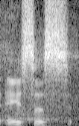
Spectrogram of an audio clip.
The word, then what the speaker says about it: Aeis: map, our Protos player in the teal, it's AS. At least I hope it's AS. It is AS. Excellent. Not the the ASUS. Asus apparently is how it's pronounced when I I I found that out yesterday.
